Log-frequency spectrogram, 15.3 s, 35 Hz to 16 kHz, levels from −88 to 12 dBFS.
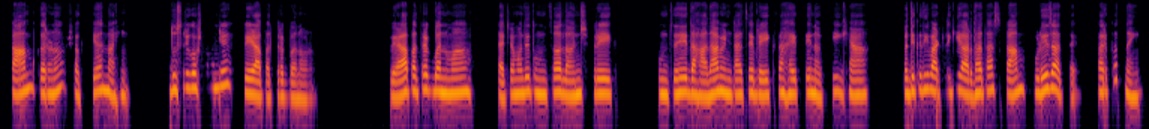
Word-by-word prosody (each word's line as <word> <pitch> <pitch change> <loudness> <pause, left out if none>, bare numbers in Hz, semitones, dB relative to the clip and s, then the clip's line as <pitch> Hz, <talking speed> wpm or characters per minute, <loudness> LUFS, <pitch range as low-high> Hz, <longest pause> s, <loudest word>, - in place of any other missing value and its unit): काम 205 +5 +3
करणं 195 +3 +1
शक्य 200 +4 -4
नाही. 180 -4 0 0.6
दुसरी 225 +3 -1
गोष्ट 250 -2 +2
म्हणजे 260 +3 +1 0.2
वेळापत्रक 170 -3 +1
बनवणं. 155 -2 -4 1.0
वेळापत्रक 205 +6 +2
बनवा, 200 -1 +4 0.4
त्याच्यामध्ये 190 +5 +1
तुमचा 200 +1 +2
लंच 185 +1 +2
ब्रेक, 195 -1 +2 0.6
तुमचे 190 0 +1
हे 205 - +5
10-10 180 +1 +3
मिनिटांचे 190 -1 +1
ब्रेक 180 -1 -1
आहेत 185 -1 +2
ते 200 - +1
नक्की 190 +3 -1
घ्या. 180 -1 +1 0.5
कधी-कधी 215 +4 +1
वाटलं, 210 -2 0
की 225 - -3
अर्धा 190 +1 +3
तास 220 0 -3
काम 190 +5 +2
पुढे 205 +4 +4
जातंय. 215 -7 0 0.3
हरकत 205 - -3
नाही. 165 -3 0
195 Hz, 135 wpm, -22 LUFS, 180-210 Hz, 1.0 s, हे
